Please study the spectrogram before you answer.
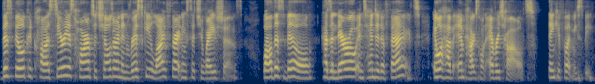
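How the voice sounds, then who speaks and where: A woman speaks up loudly at a public hearing. Her voice is bright and a touch high. She delivers her testimony with earnest concern. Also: fairly even intonation, moderate pace. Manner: loud voice. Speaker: licensed social worker testifying.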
